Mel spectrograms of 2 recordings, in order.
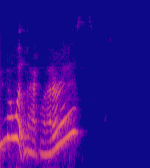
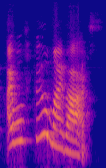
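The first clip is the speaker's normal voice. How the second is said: louder, higher voice for little F; character line; 6 semitones higher, 6 dB louder than usual. Acted. Narrator voicing little F filling her box. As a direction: voice the little fire girl with bright energy. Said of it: "She said".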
